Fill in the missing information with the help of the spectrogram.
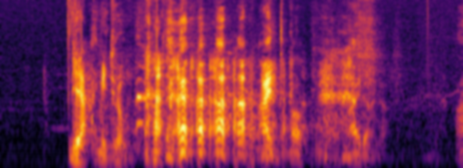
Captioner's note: chuckle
